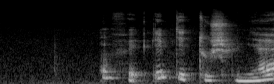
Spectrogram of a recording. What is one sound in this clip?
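A young woman speaks close to a microphone, calmly and with animation.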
